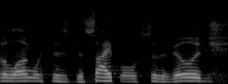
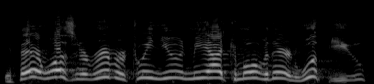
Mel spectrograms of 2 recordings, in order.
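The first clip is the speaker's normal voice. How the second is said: yelling; 9 semitones higher, 3 dB louder than usual. Acted. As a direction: yell a mock threat over the water. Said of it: "yell, go down to the riverside".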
